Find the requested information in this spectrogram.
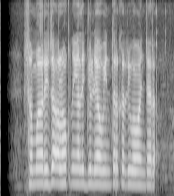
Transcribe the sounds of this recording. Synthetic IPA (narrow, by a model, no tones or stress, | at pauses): samaɾizaɔlɔɦuk̚niŋalid͡ʒuliawint̪ərkərdiwawaɲt͡ʃaɾa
